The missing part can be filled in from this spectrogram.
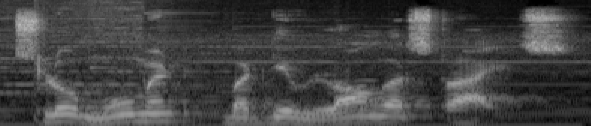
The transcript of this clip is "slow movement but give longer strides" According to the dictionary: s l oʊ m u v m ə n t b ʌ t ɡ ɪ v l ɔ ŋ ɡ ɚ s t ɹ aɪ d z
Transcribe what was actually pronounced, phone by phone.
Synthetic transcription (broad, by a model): s l oʊ m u m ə n t b ʌ t ɡ ɪ v l ɔ ŋ ɡ ɚ s t ɹ aɪ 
